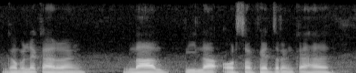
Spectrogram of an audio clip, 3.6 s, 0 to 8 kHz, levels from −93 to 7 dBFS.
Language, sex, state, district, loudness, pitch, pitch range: Hindi, male, Jharkhand, Palamu, -17 LUFS, 125 Hz, 115-130 Hz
